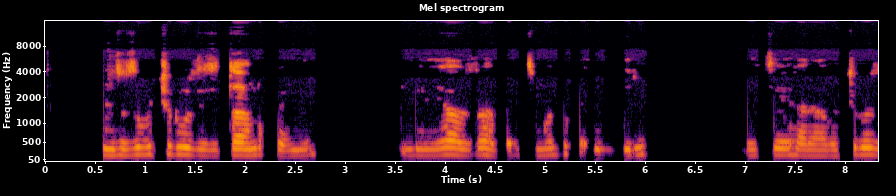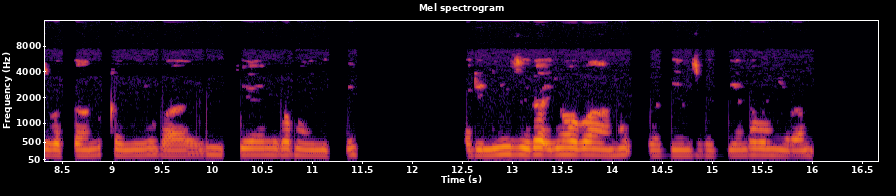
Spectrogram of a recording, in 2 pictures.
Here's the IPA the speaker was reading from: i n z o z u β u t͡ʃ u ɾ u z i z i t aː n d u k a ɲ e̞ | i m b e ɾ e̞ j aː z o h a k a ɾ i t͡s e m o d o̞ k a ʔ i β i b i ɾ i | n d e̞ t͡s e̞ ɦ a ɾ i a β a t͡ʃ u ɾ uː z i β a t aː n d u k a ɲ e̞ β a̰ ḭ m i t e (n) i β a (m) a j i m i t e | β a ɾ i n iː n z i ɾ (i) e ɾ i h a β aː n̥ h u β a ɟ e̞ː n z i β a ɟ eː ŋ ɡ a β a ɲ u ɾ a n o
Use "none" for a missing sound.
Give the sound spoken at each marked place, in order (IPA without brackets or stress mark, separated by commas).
n, m, a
